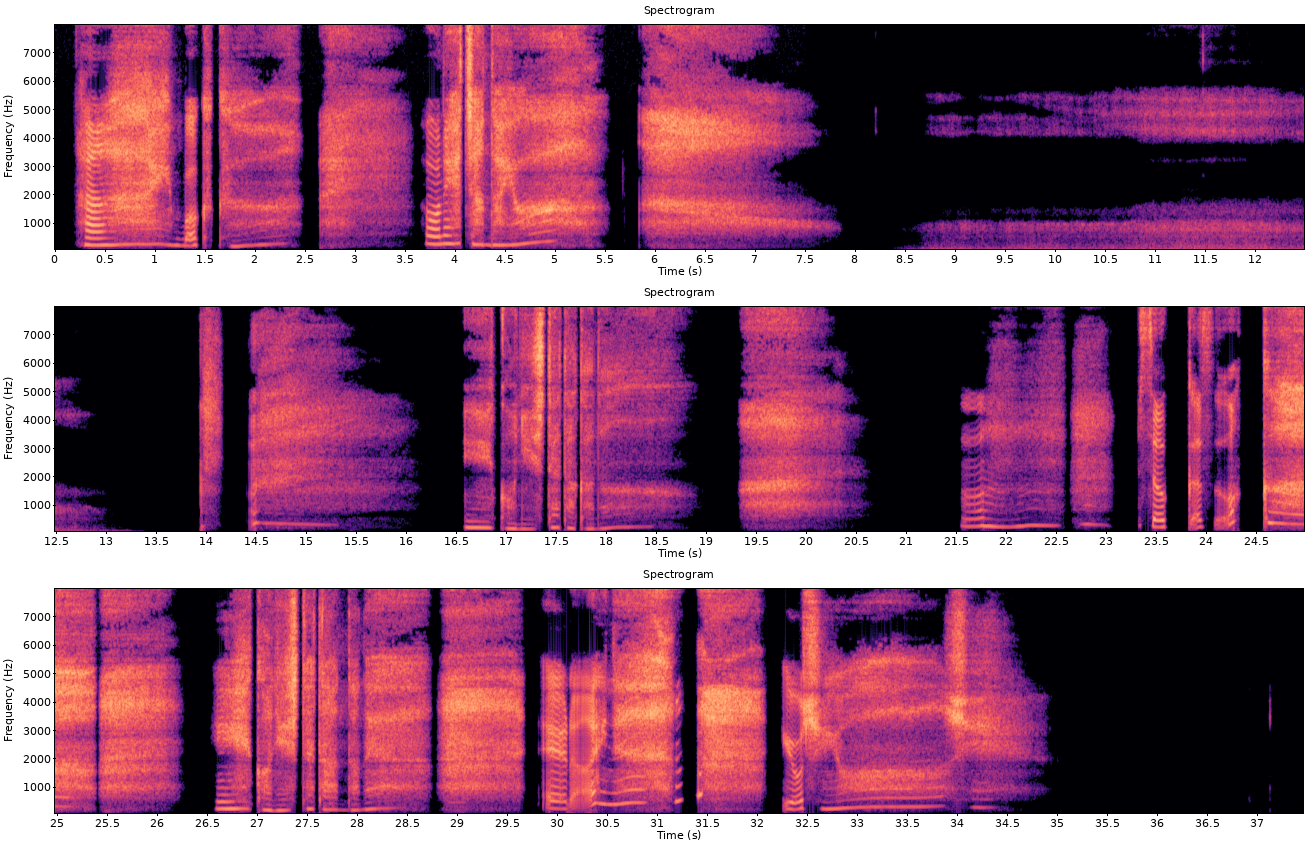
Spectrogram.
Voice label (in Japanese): ギャルの挑発生耳舐め, ASMR; 水音系SEなし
